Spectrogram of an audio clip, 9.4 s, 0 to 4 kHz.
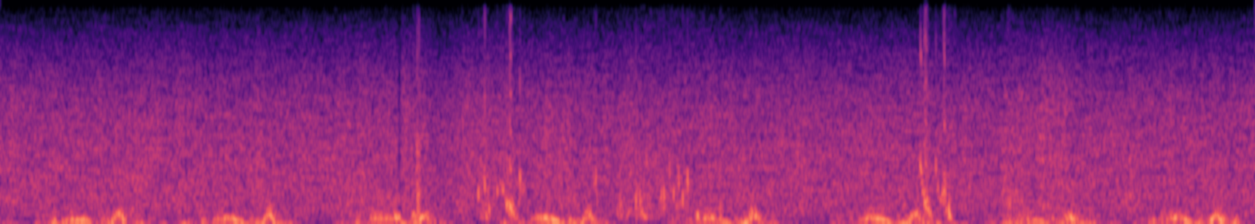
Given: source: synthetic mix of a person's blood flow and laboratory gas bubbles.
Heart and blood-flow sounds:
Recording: Doppler ultrasound of blood flow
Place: precordium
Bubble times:
2.92-3.22 s: bubbles
3.55-3.94 s: bubbles
4.44-4.51 s: bubbles
4.61-5.29 s: bubbles
5.38-5.43 s: bubbles
6.87-7.17 s: bubbles
7.54-7.61 s: bubbles
From the record:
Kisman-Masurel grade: 233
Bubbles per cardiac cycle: several, 3 to 8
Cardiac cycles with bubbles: 50 to 99%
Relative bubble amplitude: loud (0.450 to 0.775)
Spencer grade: 3 (all of the cardiac periods contain showers or single bubble signals, but not dominating or overriding the cardiac motion signals)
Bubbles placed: anywhere in the cardiac cycle

